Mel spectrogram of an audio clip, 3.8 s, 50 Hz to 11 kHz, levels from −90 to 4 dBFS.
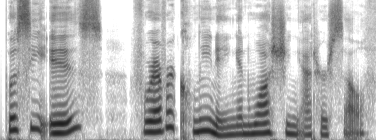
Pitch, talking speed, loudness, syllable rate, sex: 235 Hz, 145 wpm, -17 LUFS, 4.1 syllables/s, female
